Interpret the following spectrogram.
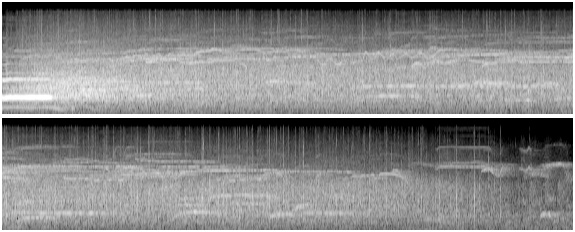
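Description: Theatre audience applauding at length, with voices calling out over the clapping. It is loudest at the start and dies away gradually toward the end.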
